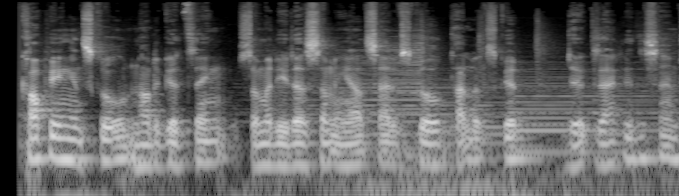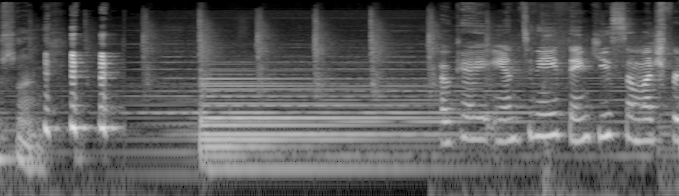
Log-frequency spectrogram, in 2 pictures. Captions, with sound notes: - Copying in school, not a good thing. Somebody does something outside of school that looks good, do exactly the same thing. (host laughing) (gentle music) - OK, Anthony, thank you so much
